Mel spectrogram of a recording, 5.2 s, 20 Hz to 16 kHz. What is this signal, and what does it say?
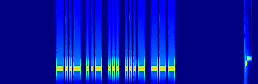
Morse code, heard as a keyed tone, about 28 wpm, 700 Hz. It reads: XUSVO
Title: Code Groups - 5 Letter:Numbers - 28wpm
